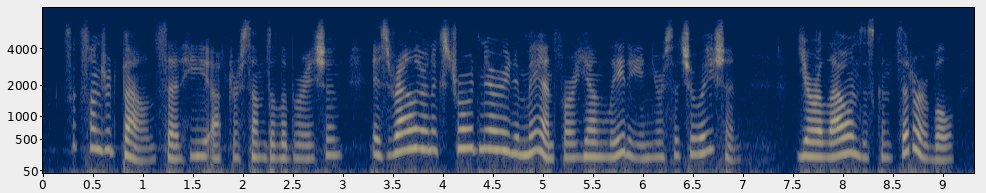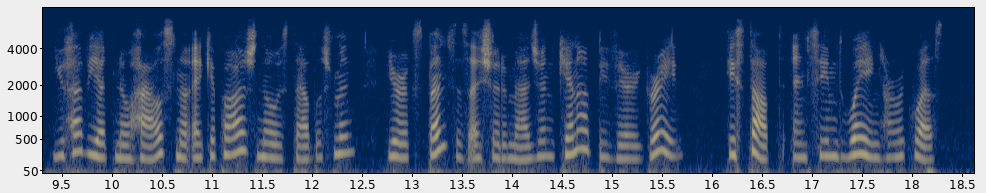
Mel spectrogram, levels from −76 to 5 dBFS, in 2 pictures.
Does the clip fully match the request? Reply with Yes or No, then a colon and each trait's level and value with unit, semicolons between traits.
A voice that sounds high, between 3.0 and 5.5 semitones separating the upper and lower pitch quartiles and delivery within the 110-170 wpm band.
Yes: high, 230 Hz; average, 4.3 semitones; average, 160 wpm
